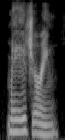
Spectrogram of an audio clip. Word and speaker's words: measuring: Find your short E sound. Just do short E, not the word. Measuring. Please don't do the word. Do the short E. It's a little nasal.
